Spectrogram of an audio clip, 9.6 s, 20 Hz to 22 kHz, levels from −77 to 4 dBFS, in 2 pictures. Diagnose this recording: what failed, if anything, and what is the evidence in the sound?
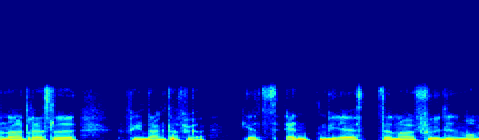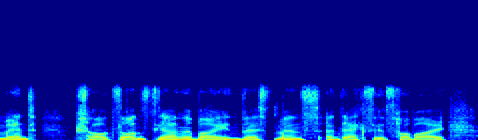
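Phantom power thump at 1.72 to 1.87 s and again at 7.59 to 7.78 s. This is in the analogue wiring stage. Each event is a deep, low-frequency thud that dies away quickly: about 33 ms for the first and 43 ms for the second. That signature fits a supply voltage being switched on a live microphone input. The sudden DC step passes through the input coupling capacitors and reaches the preamp as a brief bass transient.

Repeated stalls (stutter) from 2.51 to 3.79 s and from 4.21 to 4.96 s. This is at the network and jitter buffer stage of the call. In the first stretch, 462 ms of sound is filled in across many short halts, about 36% of the span. The longest wait is 182 ms, where the held sound audibly fades. The second stretch has shorter, denser hiccups, none over 22 ms, filling 209 ms, about 28% of that span. Nothing is lost. The speech drags and jerks as the buffer keeps running dry and the receiver stretches the last sound until packets catch up.

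Jitter buffer slow-down from 5.48 to 7.33 s. This is at the receiver's buffer stage. Speech here plays at about 89% speed with the pitch unchanged, so syllables and pauses sound drawn out. Some 213 ms is added in total. The receiver repeated individual pitch periods and pause fragments to rebuild its reserve of audio. This runs over an Opus call path whose audio bandwidth tops out near 8 kHz.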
